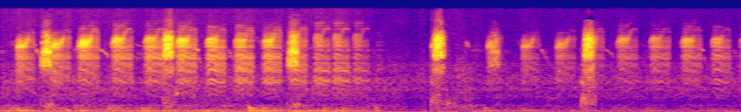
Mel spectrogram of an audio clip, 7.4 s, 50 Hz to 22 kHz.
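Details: Common snipe from a 2020 recording, giving a fast series of short, scratchy high calls repeated about three times a second, briefly pausing near the middle before resuming, with faint low hum beneath.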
